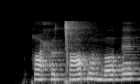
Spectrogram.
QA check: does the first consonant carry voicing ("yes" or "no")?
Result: no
